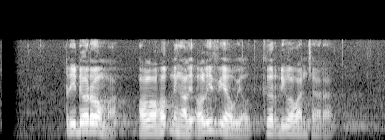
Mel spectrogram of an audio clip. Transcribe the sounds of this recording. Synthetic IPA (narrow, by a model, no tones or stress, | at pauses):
ridoɾoma̰ɔlɔɦɔk̚nəŋalioliviawilt̪̚kɨrdiwawaɲt͡ʃaɾa̰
